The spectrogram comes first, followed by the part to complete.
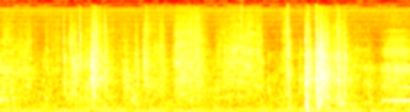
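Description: Faint rustling and handling of crumpled paper taken from a wastebasket, with a sharp click about three seconds in.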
